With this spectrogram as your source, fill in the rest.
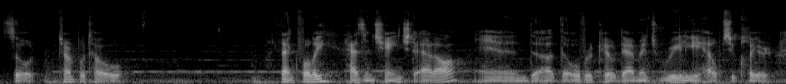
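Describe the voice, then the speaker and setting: A man with a non-native accent speaks very slowly, pitched very deep and low, with very even loudness and fairly even intonation. He takes long, frequent pauses while music plays in the background. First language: not English. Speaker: gaming content creator. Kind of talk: game build guide tutorial. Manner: halting, many fillers and restarts.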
